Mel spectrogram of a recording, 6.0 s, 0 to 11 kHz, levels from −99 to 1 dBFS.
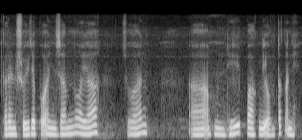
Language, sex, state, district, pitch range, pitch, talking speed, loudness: Mizo, male, Mizoram, Aizawl, 140-160 Hz, 145 Hz, 190 wpm, -17 LUFS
